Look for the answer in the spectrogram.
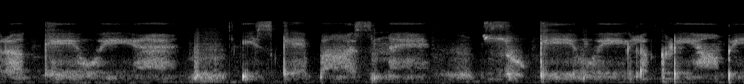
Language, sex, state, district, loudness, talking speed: Hindi, female, Rajasthan, Jaipur, -28 LUFS, 90 wpm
